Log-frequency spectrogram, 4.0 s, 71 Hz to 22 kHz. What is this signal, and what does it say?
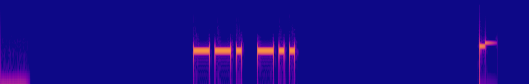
Morse code, heard as a keyed tone, about 29 wpm, 700 Hz. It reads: GD
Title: Top 90 QSO Elements 30wpm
